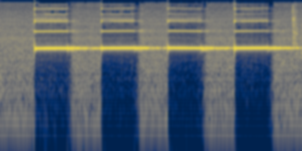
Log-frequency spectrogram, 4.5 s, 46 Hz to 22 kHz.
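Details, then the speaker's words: 2023 Flagstaff 176LTD tent camper, LP gas/CO detector test cycle: loud high-pitched half-second beeps about once a second, the low battery alarm pattern; slow beeping means the battery is low. "Also, if it beeps very slowly, it's telling you your battery's low. So it's also a low battery alarm."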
